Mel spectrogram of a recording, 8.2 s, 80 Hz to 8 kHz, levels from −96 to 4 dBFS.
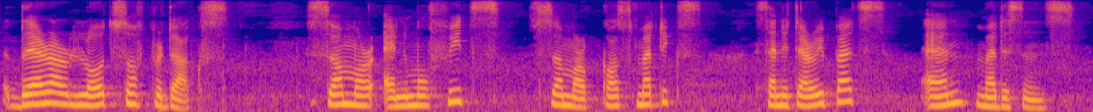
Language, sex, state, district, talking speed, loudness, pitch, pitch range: English, female, Nagaland, Dimapur, 115 wpm, -17 LUFS, 210 Hz, 195-235 Hz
